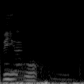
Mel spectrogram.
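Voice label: "biuu", Teotitlán del Valle Zapotec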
